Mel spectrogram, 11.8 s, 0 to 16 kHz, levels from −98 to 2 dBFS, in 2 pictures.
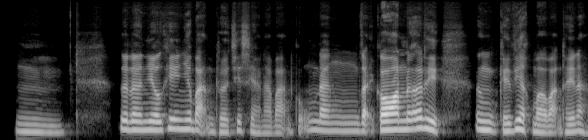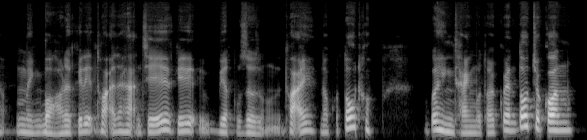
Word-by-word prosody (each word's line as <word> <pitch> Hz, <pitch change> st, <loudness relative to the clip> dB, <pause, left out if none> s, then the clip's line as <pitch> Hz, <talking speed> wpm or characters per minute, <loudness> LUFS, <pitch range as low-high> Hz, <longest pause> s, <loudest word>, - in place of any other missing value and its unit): Ừm, 145 Hz, -4 st, -8 dB, 0.6 s
tức 200 Hz, -3 st, +1 dB
nà 190 Hz, -1 st, +3 dB
nhiều 185 Hz, -1 st, +2 dB
khi 215 Hz, +2 st, 0 dB
như 205 Hz, 0 st, 0 dB
bạn 185 Hz, -5 st, 0 dB
vừa 145 Hz, -1 st, -4 dB
chia 160 Hz, +6 st, -8 dB
sẻ 150 Hz, -4 st, -8 dB
nà 130 Hz, 0 st, -9 dB
bạn 135 Hz, +3 st, -7 dB
cũng 190 Hz, +5 st, -8 dB
đang 170 Hz, -2 st, -2 dB
dạy -, -, +2 dB
con 195 Hz, +1 st, +10 dB
nữa, 205 Hz, +3 st, +5 dB
thì, 195 Hz, -6 st, +4 dB, 0.4 s
ừm, 190 Hz, -3 st, 0 dB
cái 160 Hz, 0 st, -1 dB
việc 185 Hz, -2 st, +1 dB
mà 145 Hz, -2 st, +2 dB
bạn 140 Hz, -, -1 dB
thấy 150 Hz, +1 st, -1 dB
là 165 Hz, -5 st, -4 dB, 0.2 s
mình 140 Hz, -2 st, -7 dB
bỏ 125 Hz, -1 st, -3 dB
được 135 Hz, -, -2 dB
cái 145 Hz, -, -3 dB
điện 155 Hz, -1 st, -2 dB
thoại -, -, -2 dB
ra, 155 Hz, -, -6 dB
hạn 150 Hz, -2 st, -4 dB
chế 150 Hz, +7 st, 0 dB
cái 165 Hz, -1 st, -3 dB, 0.2 s
việc 150 Hz, -2 st, -3 dB
sử 135 Hz, -2 st, -3 dB
dụng 120 Hz, -, -13 dB
điện -, -, -16 dB
thoại 155 Hz, -, +2 dB
ấy, 170 Hz, +1 st, -5 dB
nó 140 Hz, -, -10 dB
có 155 Hz, +3 st, -22 dB
tốt 230 Hz, +3 st, +5 dB
không? 185 Hz, -, -8 dB, 0.6 s
Có 185 Hz, -, +1 dB
hình 165 Hz, -5 st, 0 dB
thành 130 Hz, -1 st, -4 dB
một 130 Hz, -, -10 dB
thói 135 Hz, -, -4 dB
quen 180 Hz, +5 st, -2 dB
tốt 260 Hz, +1 st, +6 dB
cho 215 Hz, -, +2 dB
con 180 Hz, -2 st, +6 dB
không? 180 Hz, -, -8 dB
160 Hz, 280 wpm, -27 LUFS, 140-185 Hz, 0.6 s, con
